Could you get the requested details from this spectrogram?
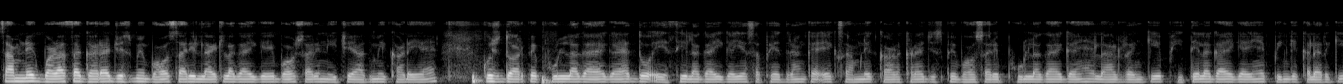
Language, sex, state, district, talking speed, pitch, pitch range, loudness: Hindi, male, Uttar Pradesh, Etah, 240 wpm, 120 Hz, 120-125 Hz, -19 LUFS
